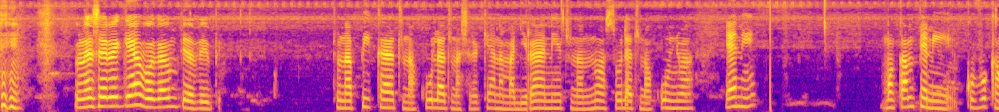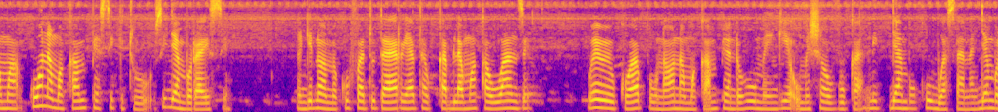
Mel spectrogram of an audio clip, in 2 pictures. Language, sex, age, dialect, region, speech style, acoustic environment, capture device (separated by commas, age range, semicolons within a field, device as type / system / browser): Swahili, female, 18-24, Kenya - Nairobi Sheng-influenced, Kenya, happy, people talking; silence; nature, mobile / Linux / Chrome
